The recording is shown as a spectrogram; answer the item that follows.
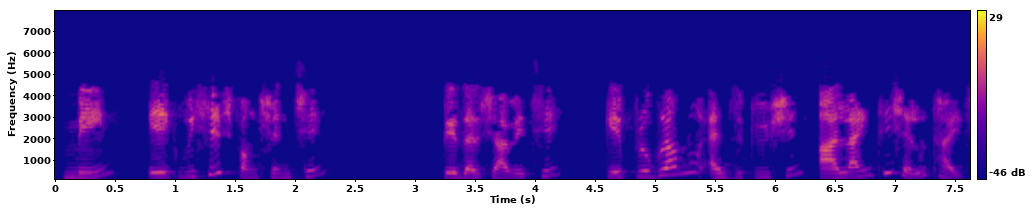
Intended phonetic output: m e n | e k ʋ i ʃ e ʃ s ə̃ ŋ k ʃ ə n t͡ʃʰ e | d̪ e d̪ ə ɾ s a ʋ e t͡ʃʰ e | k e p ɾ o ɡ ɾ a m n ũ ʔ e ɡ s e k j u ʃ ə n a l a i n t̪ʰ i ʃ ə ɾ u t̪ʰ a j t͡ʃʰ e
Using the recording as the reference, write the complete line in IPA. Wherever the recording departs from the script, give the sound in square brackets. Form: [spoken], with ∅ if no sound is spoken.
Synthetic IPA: m e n | e k ʋ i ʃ e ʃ [f] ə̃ ŋ k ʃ ə n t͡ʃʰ e | [t̪] e d̪ ə ɾ [ʃ] a ʋ e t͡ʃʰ e | k e p ɾ o ɡ ɾ a m n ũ ʔ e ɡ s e k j u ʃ ə n a l a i n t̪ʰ i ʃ ə ɾ u t̪ʰ a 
